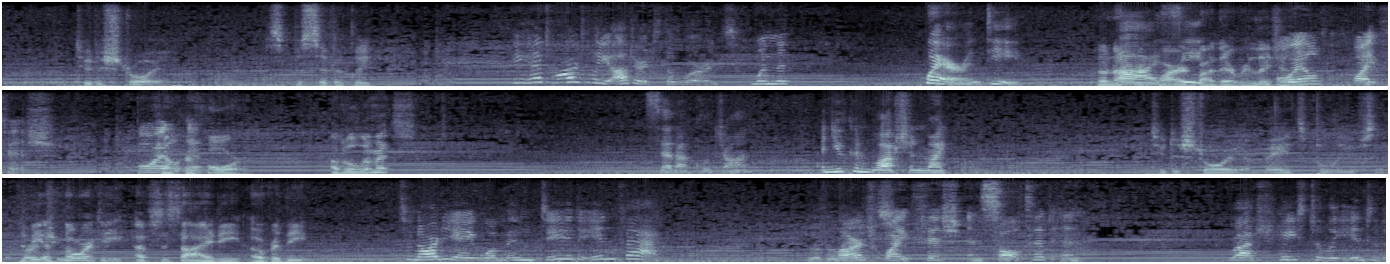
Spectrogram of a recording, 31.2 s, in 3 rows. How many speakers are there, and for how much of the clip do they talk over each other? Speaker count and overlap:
5, about 9%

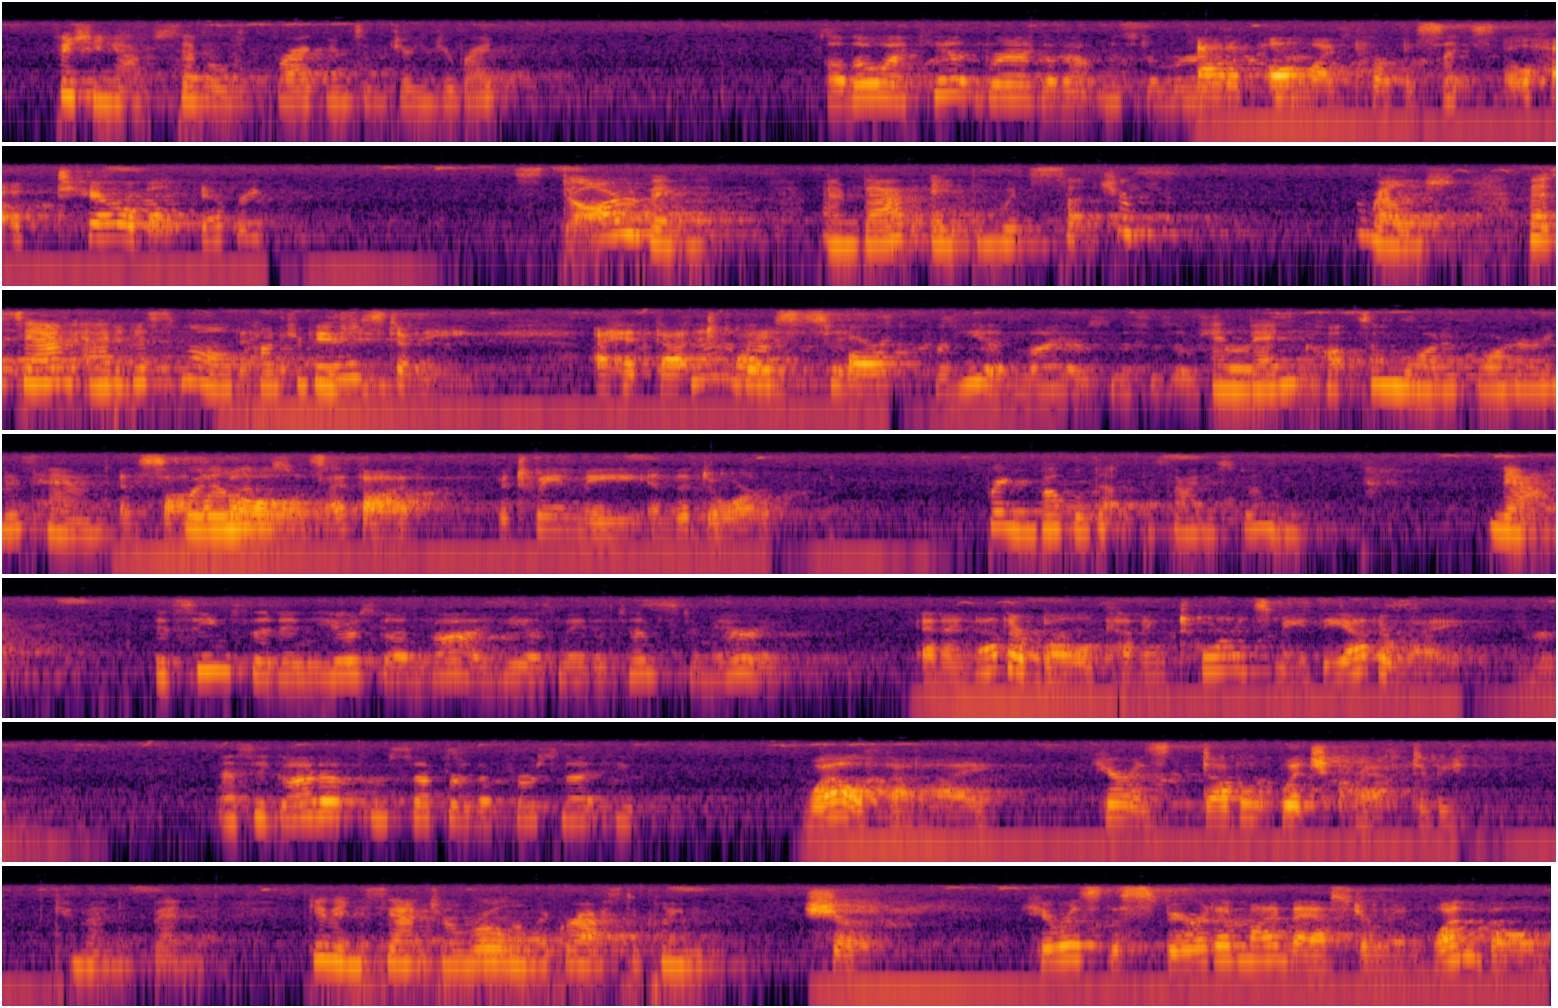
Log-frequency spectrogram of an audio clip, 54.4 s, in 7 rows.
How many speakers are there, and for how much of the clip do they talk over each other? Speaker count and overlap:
3, about 9%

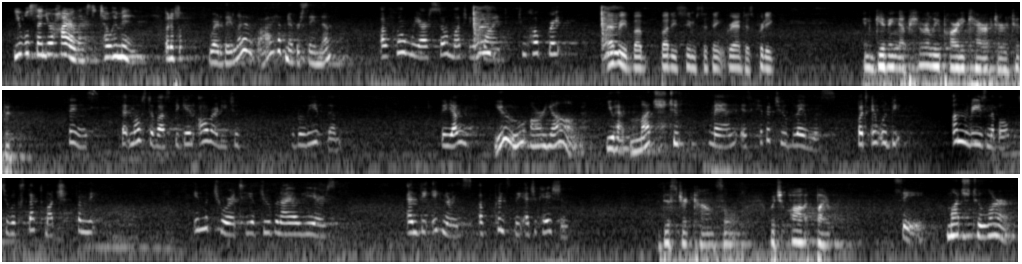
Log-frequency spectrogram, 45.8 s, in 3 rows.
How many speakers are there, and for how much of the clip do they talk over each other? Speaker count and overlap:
5, no overlap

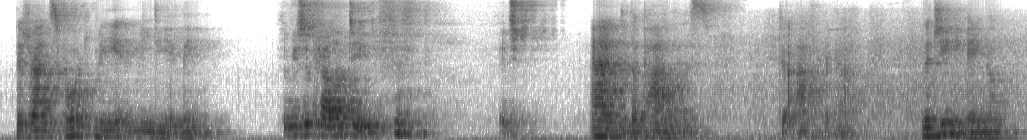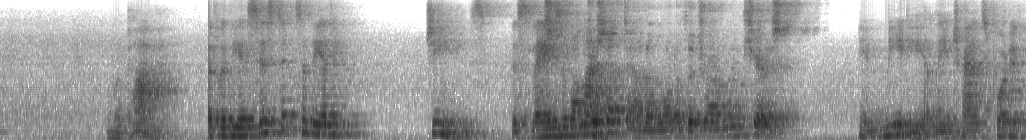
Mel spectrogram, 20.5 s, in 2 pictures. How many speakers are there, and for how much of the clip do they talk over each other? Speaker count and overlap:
2, about 4%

